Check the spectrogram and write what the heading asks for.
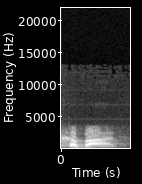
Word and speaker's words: Chabad: Chabad.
